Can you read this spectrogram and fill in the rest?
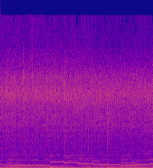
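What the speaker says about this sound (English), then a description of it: "So add your onion to a medium heat pan with a little oil in it." Onion frying in a little oil in a pan over medium heat gives a continuous hissing sizzle, heard steadily beneath background music with no talking.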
